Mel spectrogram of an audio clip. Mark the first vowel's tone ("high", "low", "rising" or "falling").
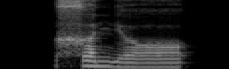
high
